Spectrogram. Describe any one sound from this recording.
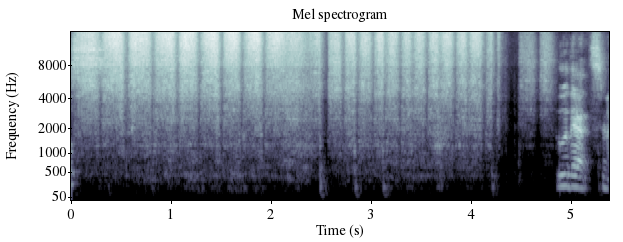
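A sanding sponge rubs back and forth over a board in quick, even strokes.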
